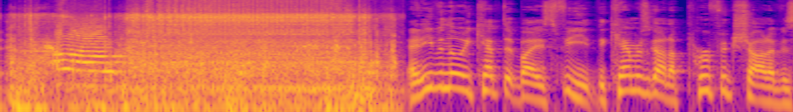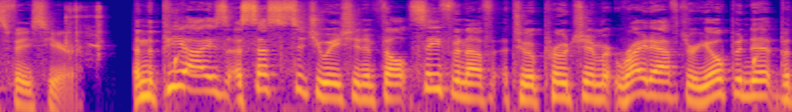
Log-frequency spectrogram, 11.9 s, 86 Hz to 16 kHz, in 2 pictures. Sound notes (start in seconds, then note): 0.4 machine shooting noise; 6.4 camera shutter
